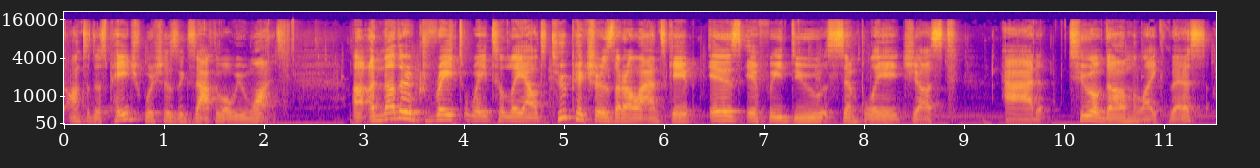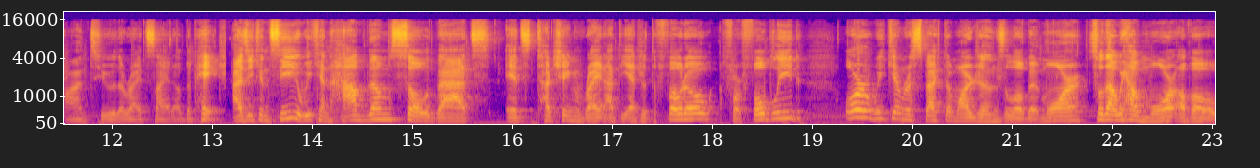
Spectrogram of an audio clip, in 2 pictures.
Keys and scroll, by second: 4.7 w, 12.6 v, 13.1 w, 17.0 w, 21.7 ctrl+alt+shift+c.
